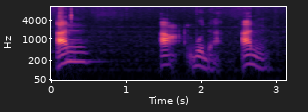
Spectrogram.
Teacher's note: ketika nun mati bertemu dengan alif maka bacaan izhar itu harus dinyatakan An a'buda An jadi bunyi nunnya itu jelas Anel an a'buda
